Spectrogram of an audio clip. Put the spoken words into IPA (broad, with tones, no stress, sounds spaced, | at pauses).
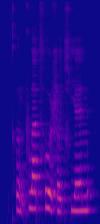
kʰ ɤ̰˨˩ ŋ ʈ͡ʂ w ä˥ t͡sʰ o˥˩ ʊ̯ ʂ ɤ˧˥ t͡ɕʰ j ɛ˥ n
